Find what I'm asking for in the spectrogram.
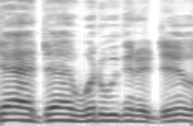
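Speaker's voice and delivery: high, loud panicked pleading. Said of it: "my son's panicking".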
